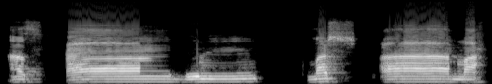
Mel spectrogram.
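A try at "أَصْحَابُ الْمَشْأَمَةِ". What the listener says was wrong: মাস টানটা হবে না। মাস আমাহ।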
